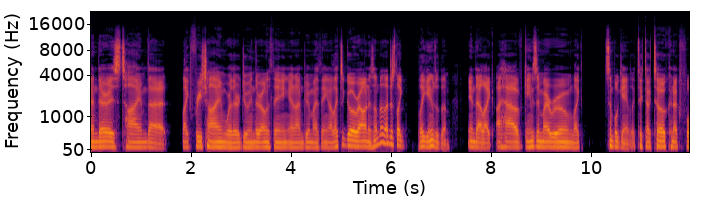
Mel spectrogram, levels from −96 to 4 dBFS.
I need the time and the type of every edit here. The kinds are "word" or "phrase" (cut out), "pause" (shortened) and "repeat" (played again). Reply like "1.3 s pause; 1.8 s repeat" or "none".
none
